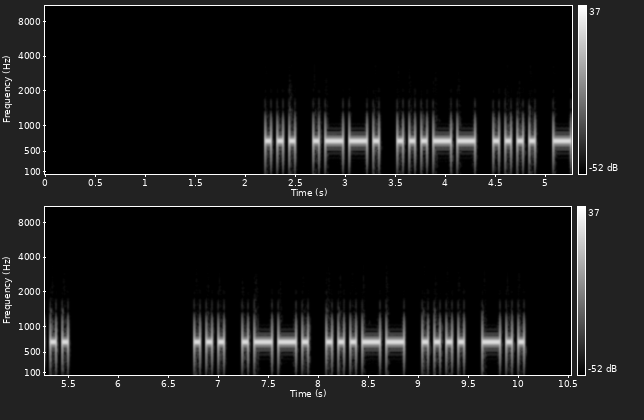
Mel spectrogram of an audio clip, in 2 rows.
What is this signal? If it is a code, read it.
Morse code, heard as a keyed tone, about 20 wpm, 700 Hz. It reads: SP3HD SP3HD
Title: DXCC-100 Call Signs - 5 Characters - Repeated 3x - 20wpm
